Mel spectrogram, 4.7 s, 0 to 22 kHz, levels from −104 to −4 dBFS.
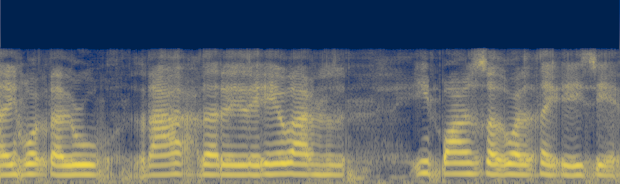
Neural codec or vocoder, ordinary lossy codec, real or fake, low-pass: autoencoder, 22.05 kHz, a latent of 192 numbers a frame, VITS, trained on many speakers; none; fake; 7.2 kHz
